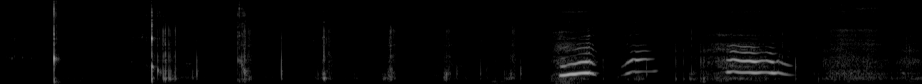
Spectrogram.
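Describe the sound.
Crunchy chewing of a sweet carrot, with a series of sharp, separate bites and crunches spaced out over several seconds. A voice then speaks a few short phrases near the end.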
